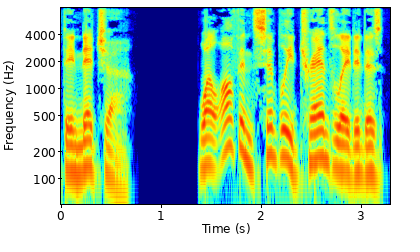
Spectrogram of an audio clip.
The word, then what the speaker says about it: anicca: At the very heart of the Buddha's teaching on impermanence lies the Pali word anicca, pronounced anicca.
